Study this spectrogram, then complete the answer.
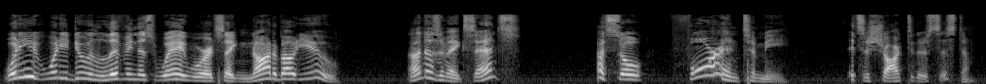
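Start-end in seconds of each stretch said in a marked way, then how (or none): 0.0-7.9 loud, high, baffled disbelief; hammed-up whoa at something unheard of; imitating worldly people shocked by grace; mock astonishment. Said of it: "They're all saying, like".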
